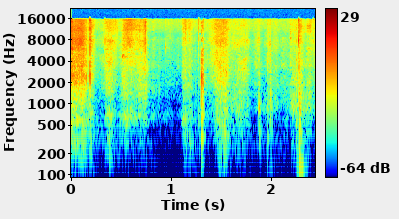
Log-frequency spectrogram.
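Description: Faint rustling of paper and a few light ticks as the card cover and pages of an old paperback manual are turned by hand.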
